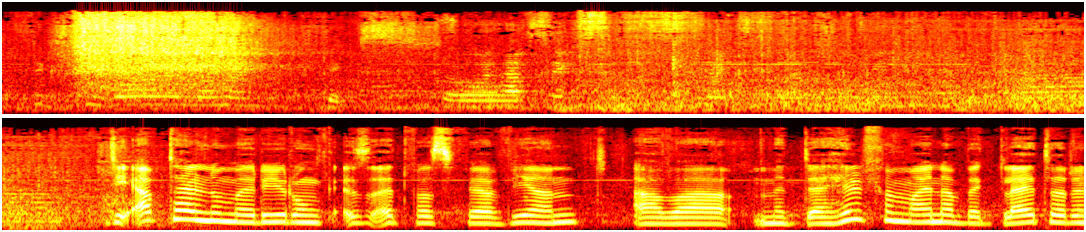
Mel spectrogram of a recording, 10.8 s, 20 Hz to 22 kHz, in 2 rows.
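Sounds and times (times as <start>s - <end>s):
hissing air burst on a night train: 0.3s - 1.5s
speech: 1.6s - 4.3s, 6.0s - 10.8s.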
